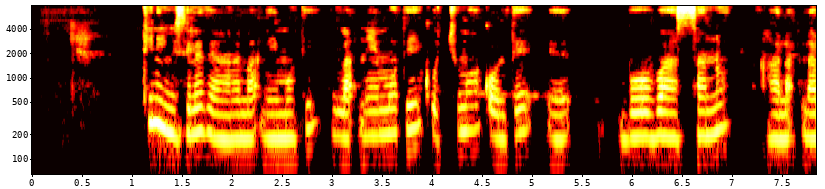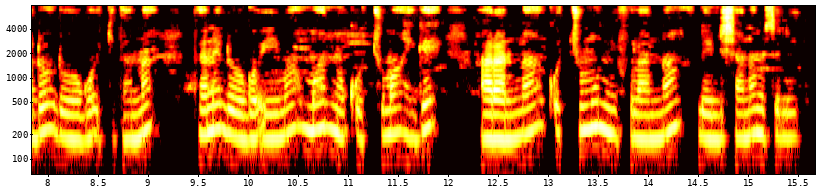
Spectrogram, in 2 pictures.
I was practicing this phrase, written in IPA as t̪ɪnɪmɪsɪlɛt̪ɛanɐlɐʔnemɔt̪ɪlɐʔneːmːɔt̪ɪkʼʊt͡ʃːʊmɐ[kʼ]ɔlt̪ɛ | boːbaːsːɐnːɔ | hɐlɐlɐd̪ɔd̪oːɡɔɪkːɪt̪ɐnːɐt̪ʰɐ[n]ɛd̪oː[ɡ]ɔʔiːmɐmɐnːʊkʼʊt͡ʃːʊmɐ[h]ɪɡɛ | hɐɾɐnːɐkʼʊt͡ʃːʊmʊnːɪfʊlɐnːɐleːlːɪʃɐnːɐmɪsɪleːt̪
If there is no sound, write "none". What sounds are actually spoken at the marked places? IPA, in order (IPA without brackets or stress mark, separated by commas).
kʼ, n, ɡ, h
